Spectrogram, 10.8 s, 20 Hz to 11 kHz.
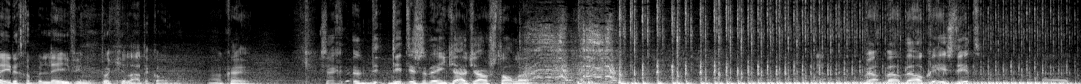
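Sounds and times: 
speech: 0.0 - 5.9, 8.7 - 10.0
Suzuki VL 1500 motorcycle with custom exhaust starting and idling: 5.3 - 10.8.

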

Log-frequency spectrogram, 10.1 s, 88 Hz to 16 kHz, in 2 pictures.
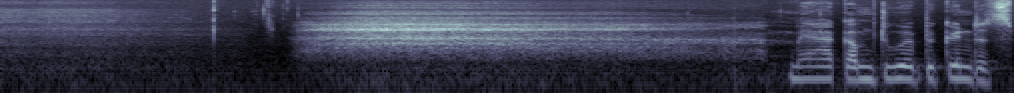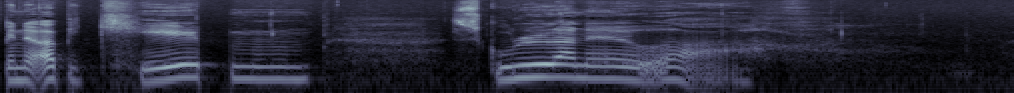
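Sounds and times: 
slow deep breath drawn in: 0.0 - 3.9, 6.7 - 7.3
speech: 3.9 - 9.0.

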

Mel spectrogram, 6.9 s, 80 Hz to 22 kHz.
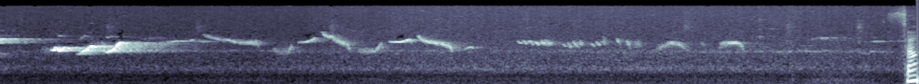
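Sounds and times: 
Japanese paradise flycatcher song on Mount Takao, Tokyo, Japan: 0.0 - 6.8.

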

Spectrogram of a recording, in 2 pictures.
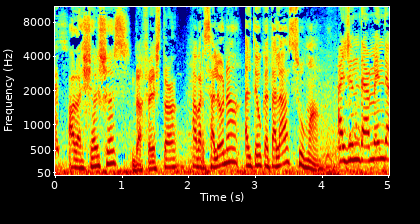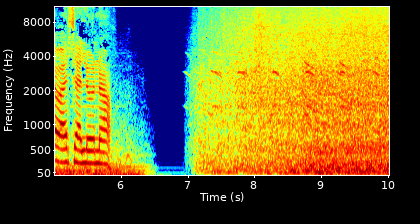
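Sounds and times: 
speech: 0.2 - 6.0
sea waves surging, a broad roaring wash of surf: 7.0 - 10.0.

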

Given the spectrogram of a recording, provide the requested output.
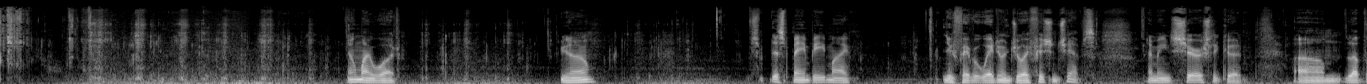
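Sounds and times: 
person biting into and chewing crispy fried fish and chips: 0.0 - 7.7
speech: 3.5 - 4.1, 5.6 - 6.0, 7.6 - 8.6, 9.4 - 13.6.

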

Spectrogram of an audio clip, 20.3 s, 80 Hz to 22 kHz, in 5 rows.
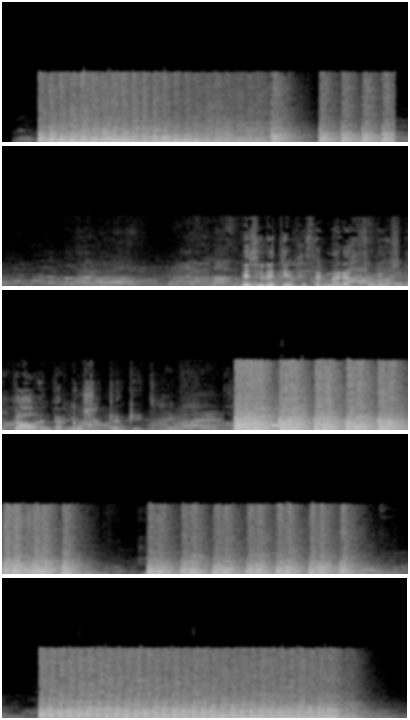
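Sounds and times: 
rapid automatic gunfire fired into the air: 0.4 - 4.0, 10.4 - 15.9, 16.6 - 20.1
speech: 6.4 - 10.2.

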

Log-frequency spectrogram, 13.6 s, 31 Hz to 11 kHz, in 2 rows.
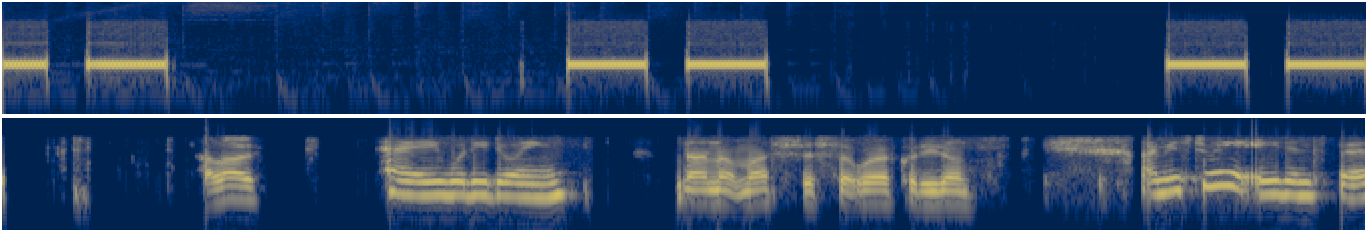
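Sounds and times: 
outgoing phone call ringback tone: 0.0 - 0.9, 2.8 - 3.8, 5.8 - 6.8
speech: 7.8 - 13.6.

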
